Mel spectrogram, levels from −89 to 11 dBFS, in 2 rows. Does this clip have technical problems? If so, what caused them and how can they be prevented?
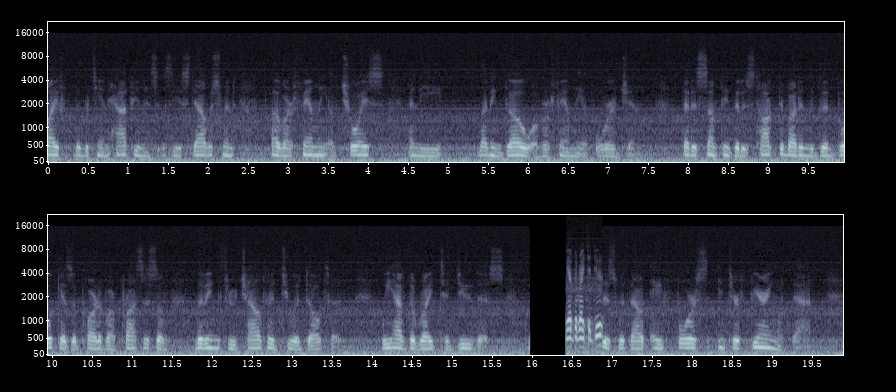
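Yes. A playback stall runs from 15.98 to 16.43 s: the sound halts mid-flow for about 455 ms, most likely because the player's buffer ran dry or its thread was blocked. The waveform drops to a flat line and the spectrogram shows a blank vertical band. A larger playback buffer and a player thread that never waits on slower tasks would prevent it.

Catch-up at higher speed follows from 16.43 to 16.89 s, as the player plays its backlog at 2.0 times normal speed, so the pitch jumps by close to ten semitones before settling. On the spectrogram, harmonics shift sharply upward and compress in time. Dropping the late material or time-stretching without changing pitch, rather than plain resampling, would prevent it.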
